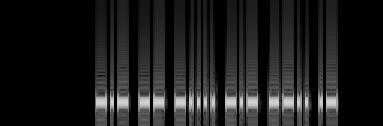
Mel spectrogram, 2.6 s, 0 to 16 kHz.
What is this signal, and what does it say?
Morse code, heard as a keyed tone, about 51 wpm, 700 Hz. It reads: KM6KZA
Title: USA Call Signs - 6 Characters - Repeated 2x - 50wpm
